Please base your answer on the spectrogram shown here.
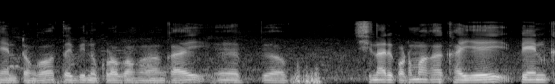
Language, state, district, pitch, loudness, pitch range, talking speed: Kokborok, Tripura, Dhalai, 100 Hz, -18 LUFS, 95-110 Hz, 130 wpm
